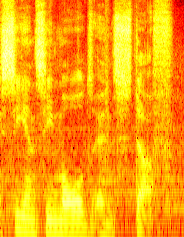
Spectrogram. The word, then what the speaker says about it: CNC Molds N Stuff: And this one happens to be, and it's actually CNC Molds and Stuff. That's how it's pronounced.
